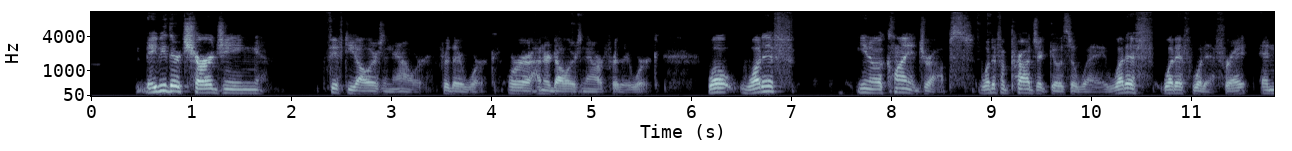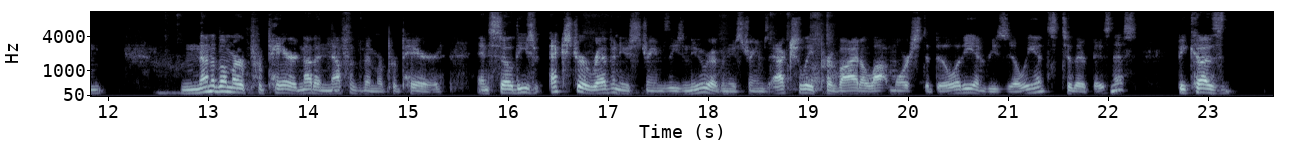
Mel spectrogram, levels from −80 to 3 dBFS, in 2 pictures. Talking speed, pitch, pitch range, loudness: 185 wpm, 125 Hz, 105-150 Hz, -25 LUFS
